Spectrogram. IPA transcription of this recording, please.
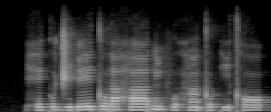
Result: he˨kʊ˨d͡ʒi˨ɗeː˦ to˦ɾa˦haː˦ɗĩ˦ fʊ˨hã˦˨ tʊ˦˨ki˨tʰɔ˦

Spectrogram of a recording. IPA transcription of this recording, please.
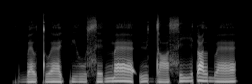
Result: ɡ͡bæ˩tʷæː˩ pʲuː˩ se˩˥ŋ͡mæː˥˩ʔy˥˩ dɑ˩ siː˥ɗɑ˥lbæ˩˥

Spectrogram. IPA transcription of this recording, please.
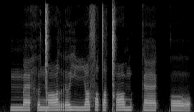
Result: mːæhəŋ͡ǀɑ rə jiːsˤətˤɐ ǀʰɑməkːæː kːɔ

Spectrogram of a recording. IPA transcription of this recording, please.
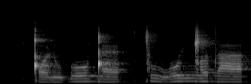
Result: ǃɔ˨ɳũ˨ɠoː˦ŋ͡ǃæ˦ | ǀu˦˨wo˦y̯ ŋ͡ǁʌ˦daː˦

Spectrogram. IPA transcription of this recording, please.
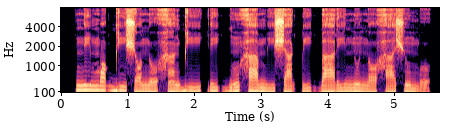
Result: ni˦mɔ˦ ɡ͡bi˧ʃɔ˨no˨ hã˨˦ɡ͡bi˦ | ɾi˨ ɡ͡bũ˨˦ha˧mi˨ʃa˨ k͡pi˨˦ɡ͡ba˧ ɾi˦ nũ˧nɔ˨ha˨ ʃũ˧mo˨

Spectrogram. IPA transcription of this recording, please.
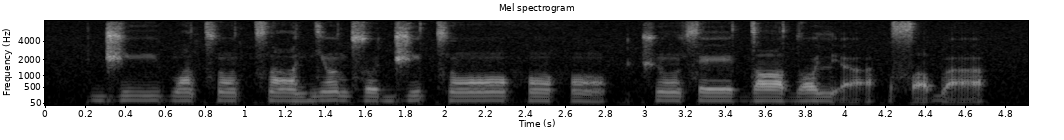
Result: d͡ʒiːbɑ̃t͡sɔ̃ t͡sɑ̃ dʲɔ̃d͡zo d͡ʒi t͡sɔ̃ː hɔ̃hɔ̃ | t͡ʃõseː dɑdɔlʲa̰ | sˤḛba̰

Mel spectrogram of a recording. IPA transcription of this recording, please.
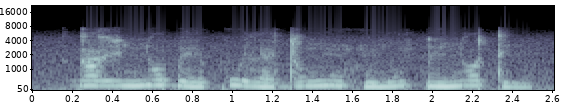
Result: ɡa˦ɣi˧ɲɔ˦ɓeː˨ kʷi˦˨lɛ˨do˧ ŋũ˦˨hũ˨bɔ̃˦ k͡pĩ˨ɲɔ˦ ti˨

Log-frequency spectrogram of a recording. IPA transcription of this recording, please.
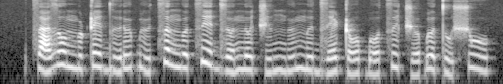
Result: t͡sa˧˩˧zo˥˧ n̪u˧ʈe˥˧d̪ɨ˧˩˧ ɾʉ˨˥ɓʉ˧˩˧ t͡sɐ˥˧ŋɵ˧t͡se˥˧ d͡zɵ˧˩˧nɵ˧t͡ʃɨ˩˧ ŋʉ˨˥n̪ɨ˧ d͡ze˨˥ʈo˩˧ ɓo˩˧t͡sɨ˥˧t͡ʃɵ˩˧ɓɵ˥˧ tu˧˩˧ ʃu˥˧

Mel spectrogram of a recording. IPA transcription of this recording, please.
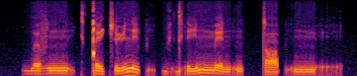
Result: bəvnːḭc ǃec ɾyni pḭpbḭdḭ ɾimːenḭn tːɒpḭ mːḛ

